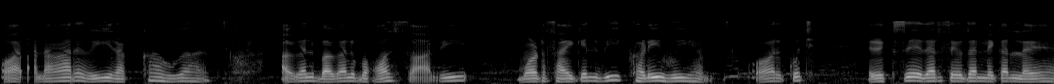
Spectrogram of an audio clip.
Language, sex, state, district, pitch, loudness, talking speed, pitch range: Hindi, male, Uttar Pradesh, Jalaun, 150 Hz, -33 LUFS, 135 wpm, 140-165 Hz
